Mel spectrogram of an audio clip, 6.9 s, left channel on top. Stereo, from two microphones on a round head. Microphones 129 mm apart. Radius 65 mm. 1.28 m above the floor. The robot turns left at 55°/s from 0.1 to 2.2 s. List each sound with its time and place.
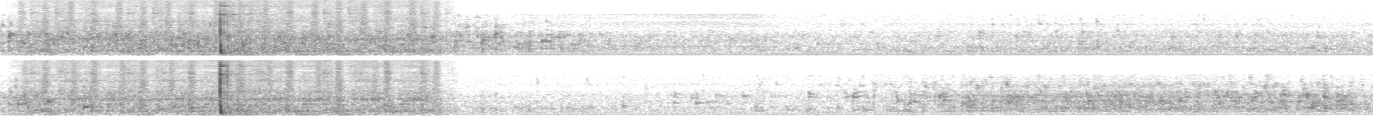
1.1 s breaking glass: 70° right (ahead or behind), 1.4 m; by 1.2 s 65° right (ahead or behind), 1.4 m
